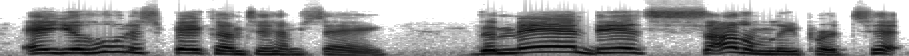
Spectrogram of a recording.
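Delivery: scripture reading. Acted. Preacher reading Genesis aloud to his listeners, solemn. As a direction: read the verse out with solemn weight.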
